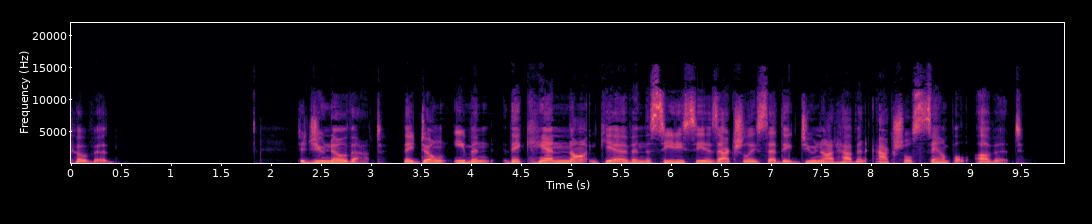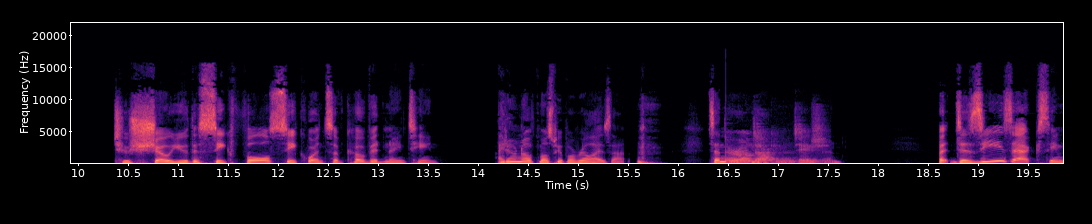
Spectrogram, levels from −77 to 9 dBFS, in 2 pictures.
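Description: A switch to a distant microphone runs from 16.47 to 17.53 s: the speech turns suddenly hollow and thin, some 5 dB quieter, with more room noise, likely the close microphone dropping out.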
